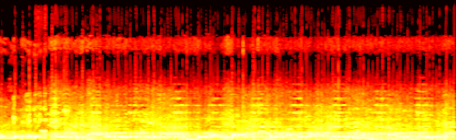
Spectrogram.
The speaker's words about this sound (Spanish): Tras su arribo al hotel, sede del Consejo Nacional de Morena, Sheinbaum escuchó gritos de unidad que enseguida se transformaron en reclamos de piso parejo por parte de simpatizantes de Ebrard.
